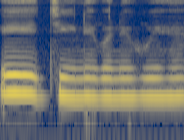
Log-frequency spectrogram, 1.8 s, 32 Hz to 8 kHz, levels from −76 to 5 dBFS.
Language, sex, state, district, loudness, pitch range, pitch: Hindi, female, Uttar Pradesh, Jalaun, -16 LUFS, 180-190 Hz, 185 Hz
